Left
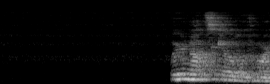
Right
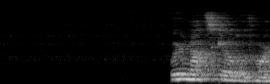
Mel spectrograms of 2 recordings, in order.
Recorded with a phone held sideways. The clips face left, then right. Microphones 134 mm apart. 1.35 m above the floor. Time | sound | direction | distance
1.7 | a woman speaking | 35° right (ahead or behind) | 4.5 m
